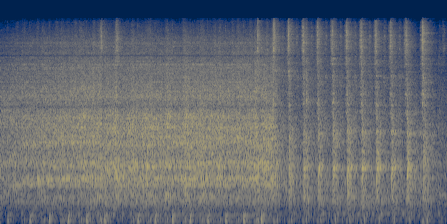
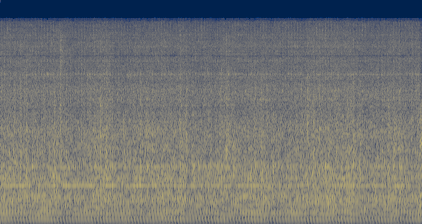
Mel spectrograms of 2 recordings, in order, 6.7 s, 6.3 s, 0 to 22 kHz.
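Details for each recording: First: 1978 John Deere 208 tractor, just restarted after a head gasket replacement and fixing an air bubble in the fuel line: an uneven, lumpy note surging about twice a second; it runs rough, with the carburetor suspected to be out of adjustment. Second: 1978 John Deere 208 tractor with a single-cylinder engine, after a head gasket replacement and a carburetor adjustment: a steady, even run at raised throttle with no misses or surging; it is now running properly.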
